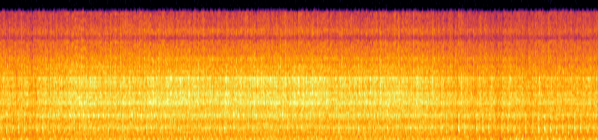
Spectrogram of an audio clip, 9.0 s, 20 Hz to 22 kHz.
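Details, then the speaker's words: Arctic Cat 400 4x4 ATV with new aftermarket carburetor fitted after it wouldn't start or run well, just started and not yet warm: steady, even single-cylinder idle thumping around 220 beats a minute after idle screw turned down from slightly high; normal idle. "I think that's about where it needs to be. I think as it warms up, it'll get better."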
